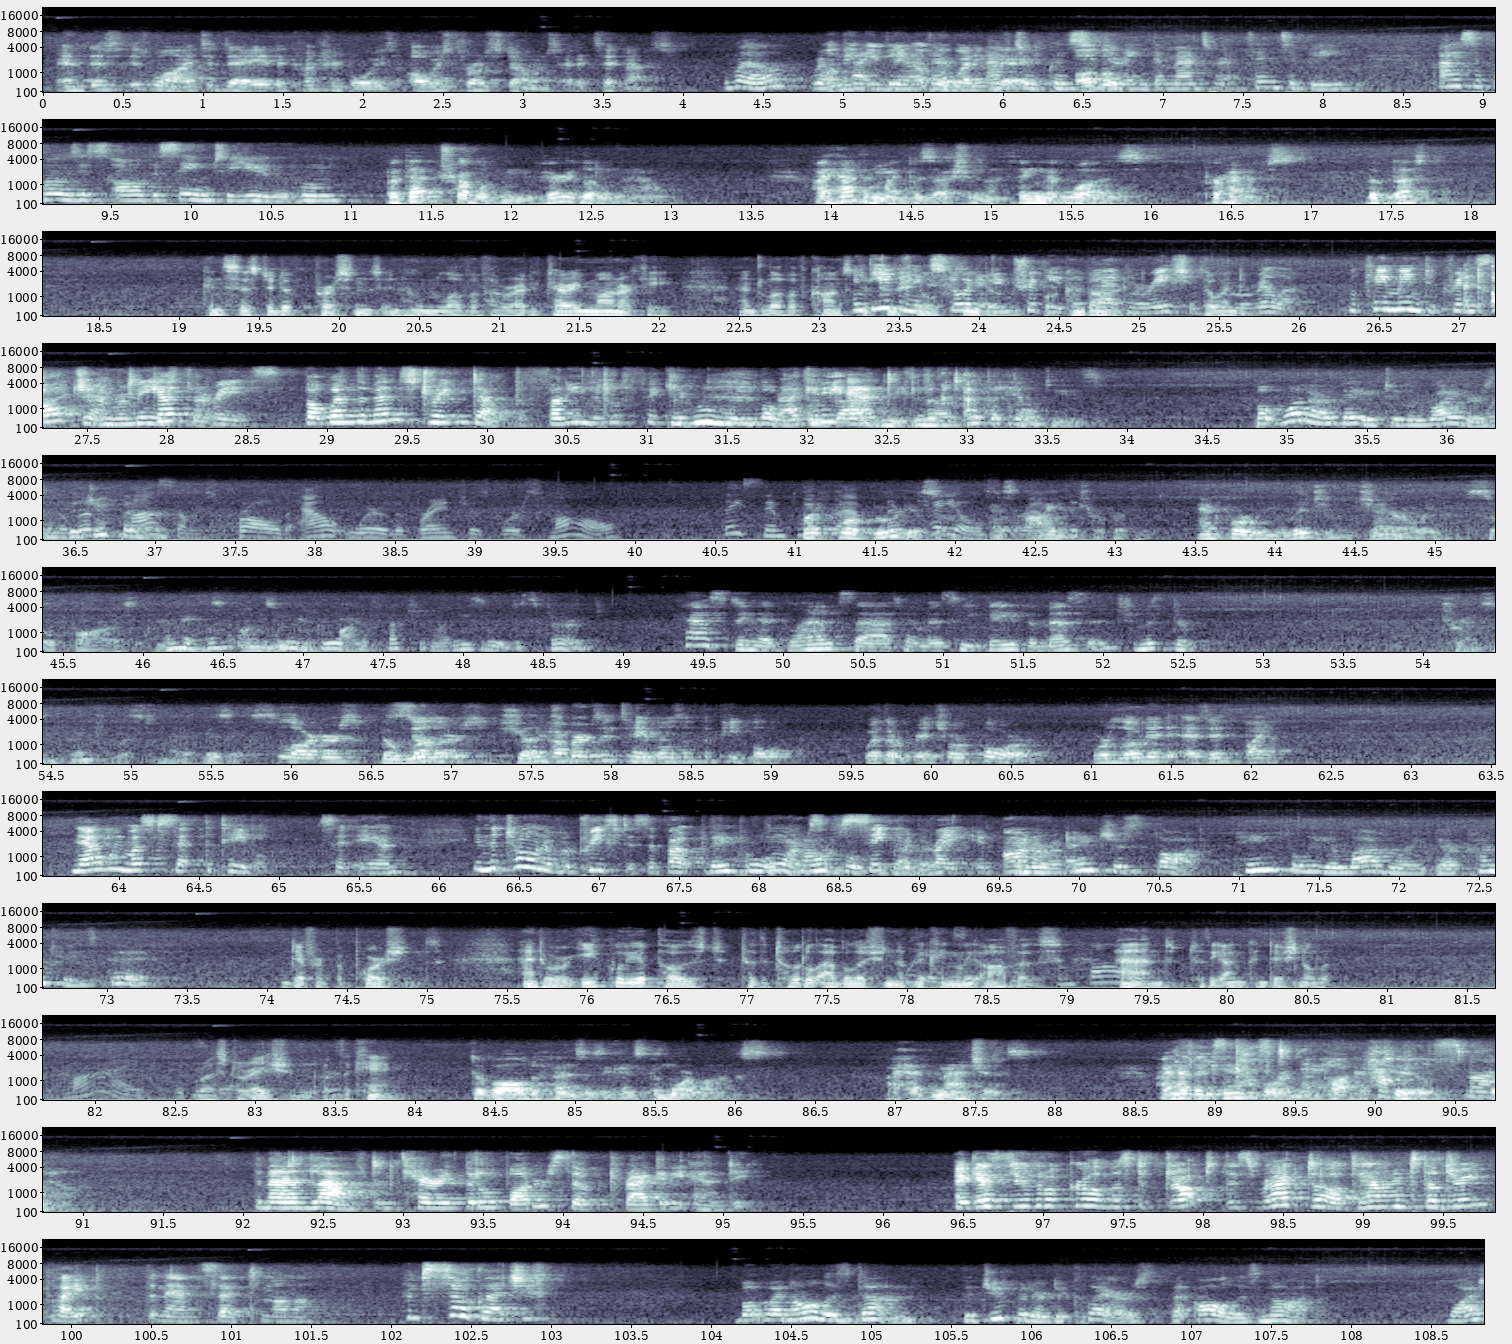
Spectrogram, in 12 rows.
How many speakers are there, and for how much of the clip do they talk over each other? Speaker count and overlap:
ten, about 23%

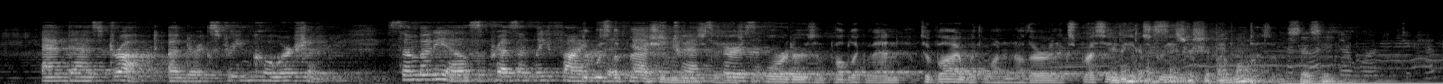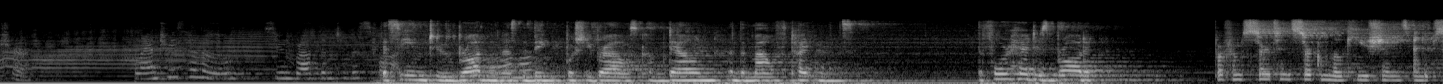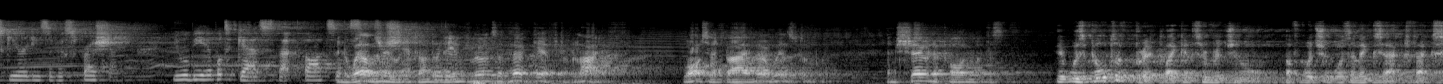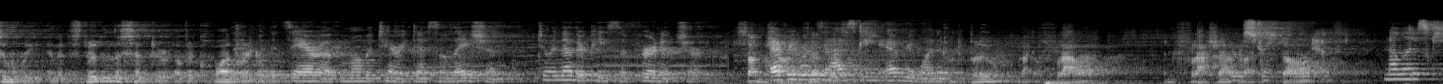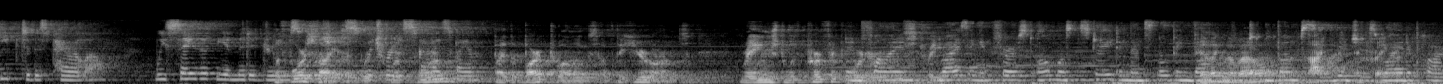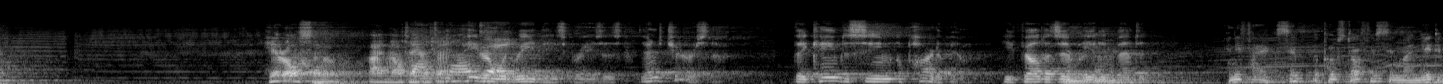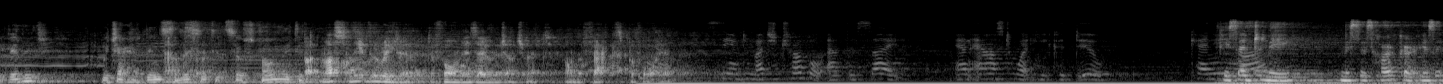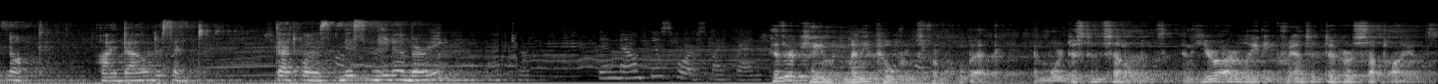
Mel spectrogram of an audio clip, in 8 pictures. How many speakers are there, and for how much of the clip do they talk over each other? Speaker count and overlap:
eight, about 22%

